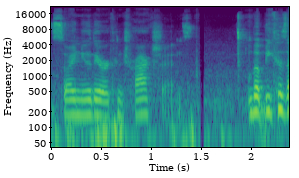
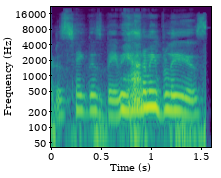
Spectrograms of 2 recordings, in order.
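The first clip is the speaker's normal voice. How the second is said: laughing plea; 3 semitones higher, 7 dB louder than usual. Retold or imitated. Begging for C-section.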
